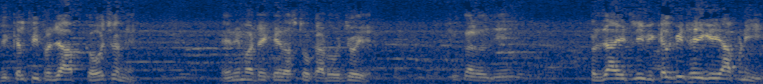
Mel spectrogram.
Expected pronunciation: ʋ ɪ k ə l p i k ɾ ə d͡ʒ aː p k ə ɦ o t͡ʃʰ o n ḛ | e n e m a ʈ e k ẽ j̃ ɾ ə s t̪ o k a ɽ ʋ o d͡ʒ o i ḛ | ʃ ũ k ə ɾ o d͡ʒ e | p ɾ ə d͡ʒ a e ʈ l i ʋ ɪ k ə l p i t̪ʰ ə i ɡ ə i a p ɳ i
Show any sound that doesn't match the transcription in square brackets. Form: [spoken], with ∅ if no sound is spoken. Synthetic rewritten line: ʋ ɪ k ə l p i [p] ɾ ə d͡ʒ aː p k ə ɦ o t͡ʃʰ o n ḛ | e n e m a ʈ e k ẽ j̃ ɾ ə s t̪ o k a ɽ ʋ o d͡ʒ o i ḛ | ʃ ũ k ə ɾ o d͡ʒ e | p ɾ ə d͡ʒ a e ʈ l i ʋ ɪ k ə l p i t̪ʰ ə i ɡ ə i a p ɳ i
